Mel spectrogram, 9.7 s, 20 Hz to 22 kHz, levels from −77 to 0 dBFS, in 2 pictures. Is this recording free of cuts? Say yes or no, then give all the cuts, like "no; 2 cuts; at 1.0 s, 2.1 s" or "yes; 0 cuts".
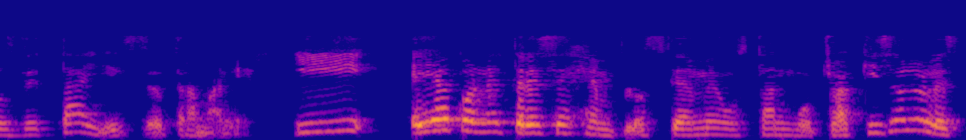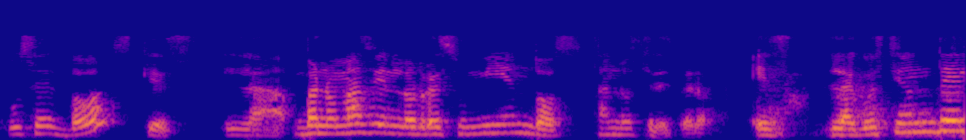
yes; 0 cuts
